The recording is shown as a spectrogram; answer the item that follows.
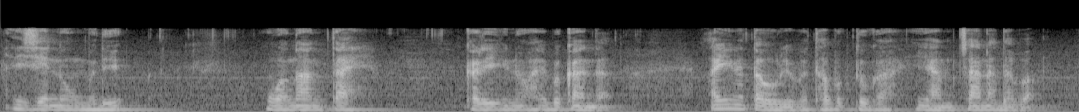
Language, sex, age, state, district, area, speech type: Manipuri, male, 18-30, Manipur, Tengnoupal, rural, spontaneous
